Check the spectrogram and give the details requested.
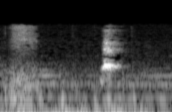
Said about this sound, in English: I'm going to kill that dog.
